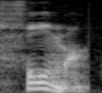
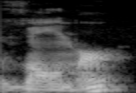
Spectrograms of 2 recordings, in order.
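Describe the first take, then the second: First: The name begins with an F sound. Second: The name begins with a V sound. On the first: The speaker calls it right. "in Germany, it's pronounced Fulmer with an F" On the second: The speaker calls it wrong. "I've been mispronouncing my name for my entire life"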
